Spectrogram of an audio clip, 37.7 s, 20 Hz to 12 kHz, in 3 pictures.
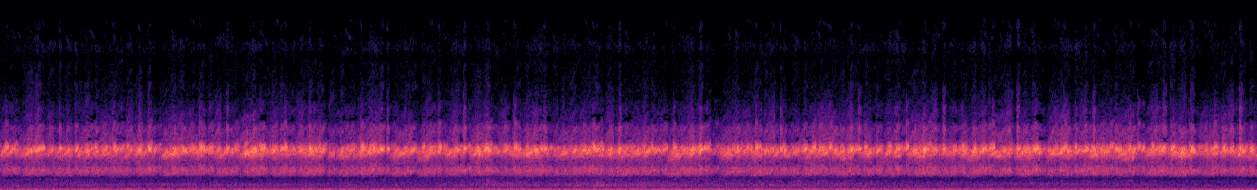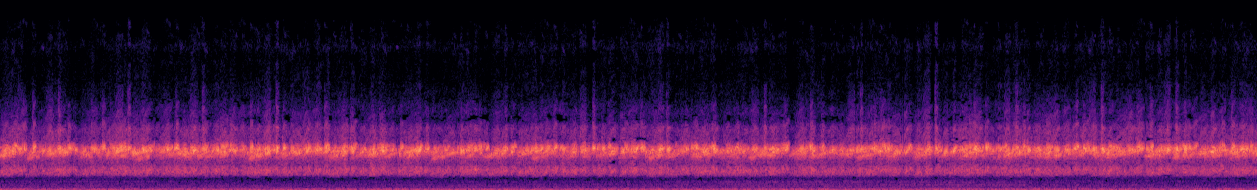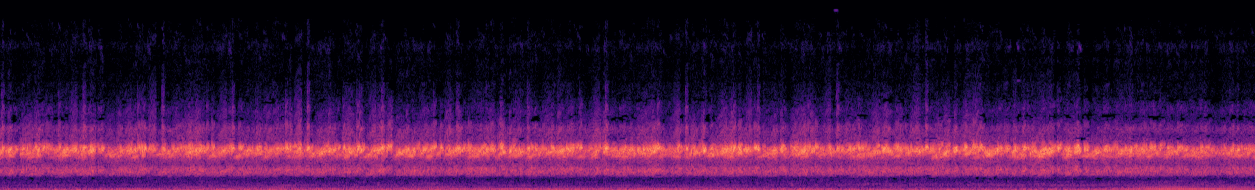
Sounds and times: frogs 0.0 - 37.6

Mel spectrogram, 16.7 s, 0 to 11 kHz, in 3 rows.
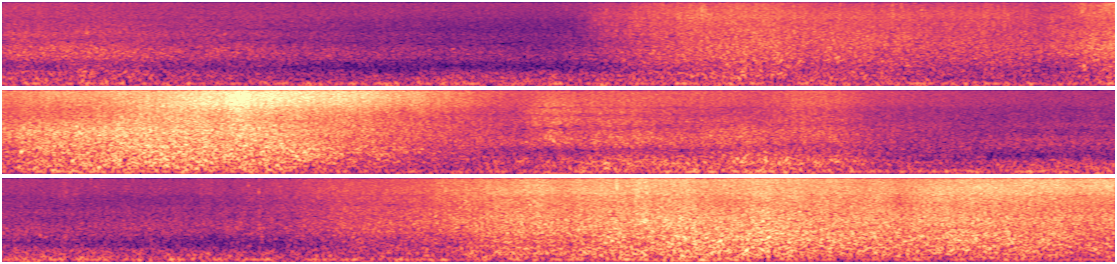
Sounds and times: waves 0.0 - 16.6

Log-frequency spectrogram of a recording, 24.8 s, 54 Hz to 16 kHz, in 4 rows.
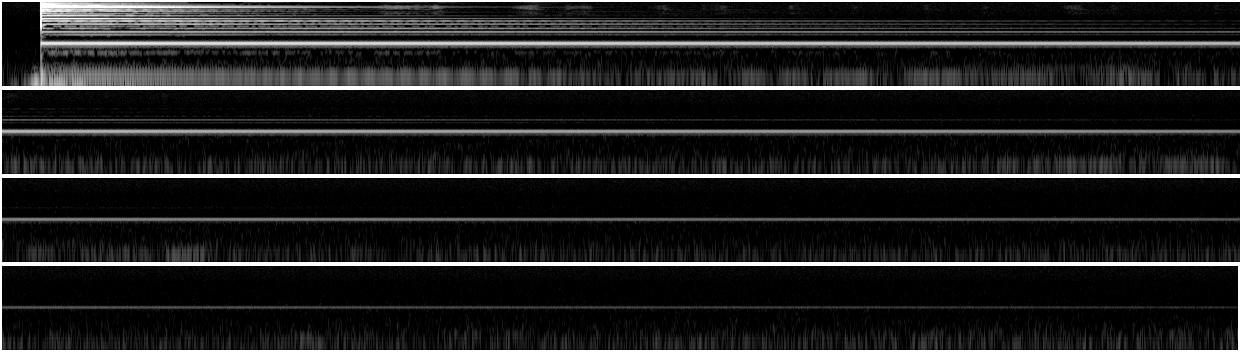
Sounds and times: Punch to music triangle 0.2 - 3.6

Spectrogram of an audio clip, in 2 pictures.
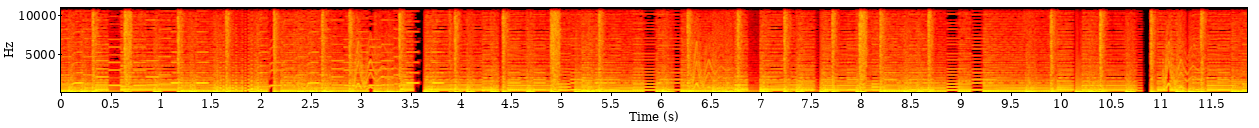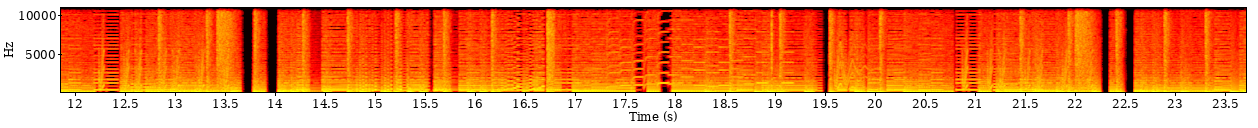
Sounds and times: electronica genre music 0.0 - 23.7

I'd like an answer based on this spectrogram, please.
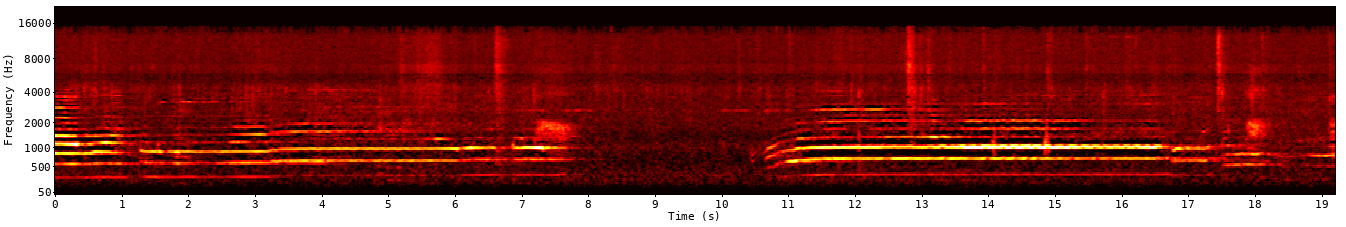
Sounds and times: call to prayer 0.0 - 8.0
call to prayer 10.5 - 19.2
crows 17.8 - 18.4

